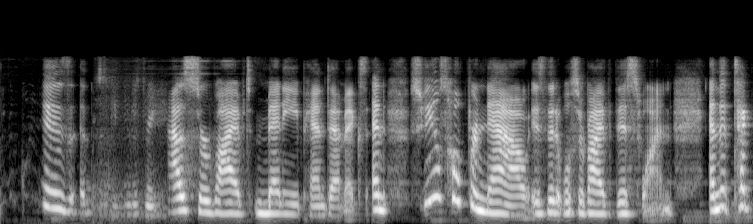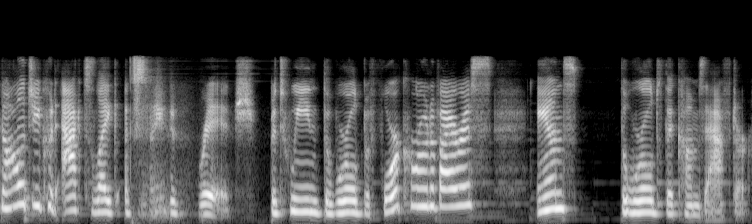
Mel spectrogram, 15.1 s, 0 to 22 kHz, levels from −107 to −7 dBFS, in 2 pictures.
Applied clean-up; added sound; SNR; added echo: neural mask model DeepFilterNet 3.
